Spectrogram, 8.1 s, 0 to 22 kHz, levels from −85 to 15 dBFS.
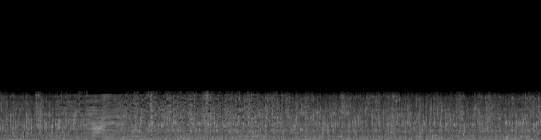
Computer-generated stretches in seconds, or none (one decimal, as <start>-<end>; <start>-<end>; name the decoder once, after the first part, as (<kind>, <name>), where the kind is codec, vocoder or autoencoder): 1.3-1.8 (vocoder, HiFi-GAN)

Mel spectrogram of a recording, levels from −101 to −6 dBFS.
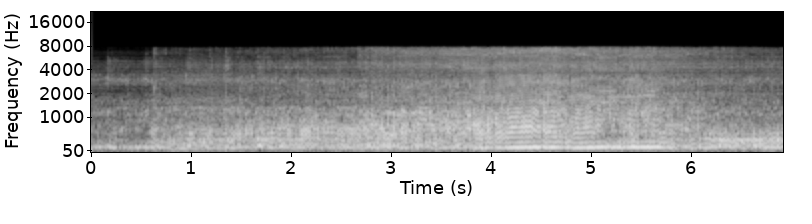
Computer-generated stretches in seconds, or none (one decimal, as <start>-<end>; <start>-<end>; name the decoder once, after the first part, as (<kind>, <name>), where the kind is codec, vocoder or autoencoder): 0.0-0.8 (vocoder, HiFi-GAN); 1.4-6.9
